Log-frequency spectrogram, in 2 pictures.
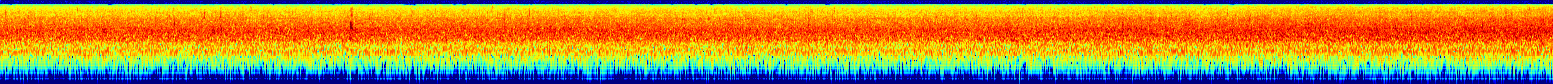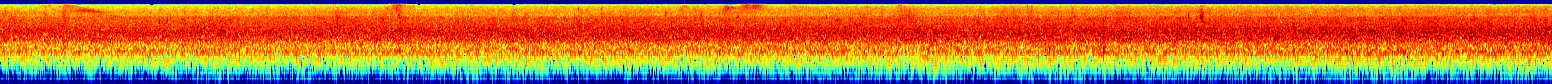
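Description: Steady rushing of the Methow River's flowing current, slowly growing a little louder.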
